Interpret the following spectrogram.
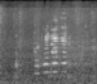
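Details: Goat at Needham Goat Farm, the mother Halley Berry delivering triplets, bleating around the birth of the second kid: a short, thin, wavering bleat in three quick pulses, quiet with a soft background hiss.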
